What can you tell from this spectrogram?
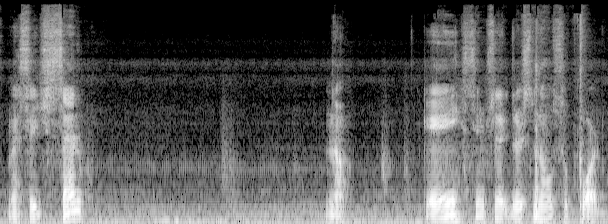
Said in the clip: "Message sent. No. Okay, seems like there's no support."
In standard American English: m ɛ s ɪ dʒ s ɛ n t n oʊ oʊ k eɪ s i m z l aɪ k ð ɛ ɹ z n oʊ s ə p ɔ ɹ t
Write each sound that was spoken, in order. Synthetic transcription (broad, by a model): m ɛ s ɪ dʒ s ɛ n t n oʊ oʊ k eɪ s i m s l aɪ k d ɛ ɹ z n oʊ s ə p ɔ ɹ t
